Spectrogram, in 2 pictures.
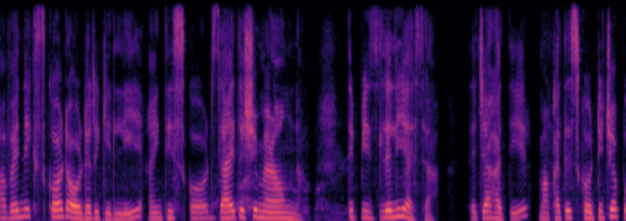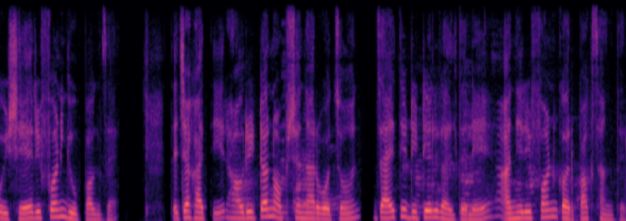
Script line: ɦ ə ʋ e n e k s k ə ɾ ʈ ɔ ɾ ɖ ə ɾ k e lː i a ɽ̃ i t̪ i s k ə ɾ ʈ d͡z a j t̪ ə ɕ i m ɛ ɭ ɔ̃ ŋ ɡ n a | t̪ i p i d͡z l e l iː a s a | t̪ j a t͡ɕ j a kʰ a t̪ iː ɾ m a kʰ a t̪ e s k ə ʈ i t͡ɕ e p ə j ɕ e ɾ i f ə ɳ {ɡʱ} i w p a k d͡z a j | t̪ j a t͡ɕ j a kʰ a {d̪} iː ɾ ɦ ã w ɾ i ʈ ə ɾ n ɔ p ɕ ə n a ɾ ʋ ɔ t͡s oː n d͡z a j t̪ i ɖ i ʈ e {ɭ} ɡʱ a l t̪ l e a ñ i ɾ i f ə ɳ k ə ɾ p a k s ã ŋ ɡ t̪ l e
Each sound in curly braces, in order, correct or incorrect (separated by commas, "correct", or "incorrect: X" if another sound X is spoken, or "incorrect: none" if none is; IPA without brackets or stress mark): correct, incorrect: t̪, incorrect: l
